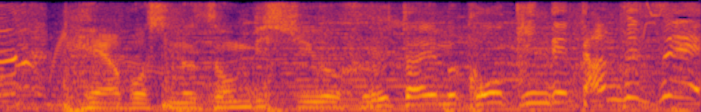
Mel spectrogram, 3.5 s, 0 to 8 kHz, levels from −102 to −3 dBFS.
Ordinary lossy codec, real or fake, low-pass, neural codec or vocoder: none; real; 7.2 kHz; none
